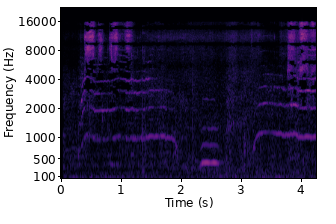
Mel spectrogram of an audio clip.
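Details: Hungry stray cat that regularly stops in front of a house, giving two long, level, drawn-out meows separated by a short pause, with a brief lower squeak between them over a quiet background hum.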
